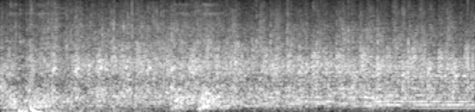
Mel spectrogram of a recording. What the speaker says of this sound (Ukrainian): Отже, ваші оплески Тарафєєва!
